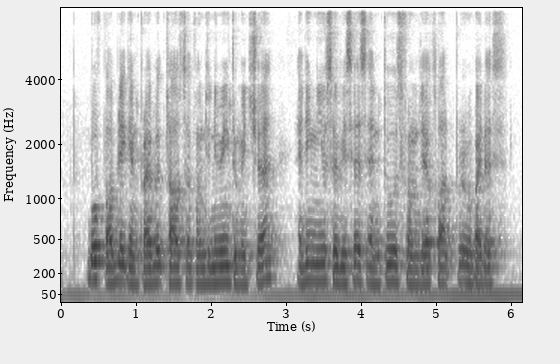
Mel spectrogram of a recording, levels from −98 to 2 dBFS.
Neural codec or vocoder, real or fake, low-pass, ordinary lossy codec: none; real; none; none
